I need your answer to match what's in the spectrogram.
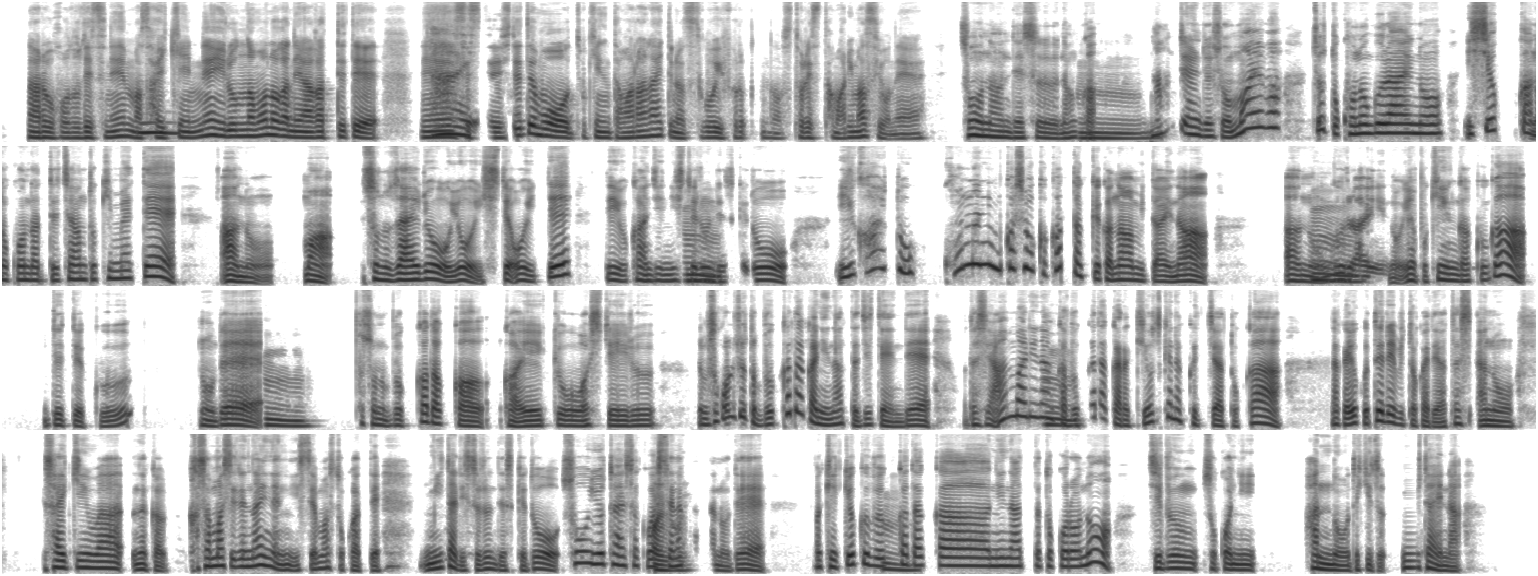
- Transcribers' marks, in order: none
- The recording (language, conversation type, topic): Japanese, advice, 毎月赤字で貯金が増えないのですが、どうすれば改善できますか？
